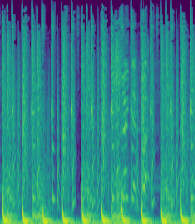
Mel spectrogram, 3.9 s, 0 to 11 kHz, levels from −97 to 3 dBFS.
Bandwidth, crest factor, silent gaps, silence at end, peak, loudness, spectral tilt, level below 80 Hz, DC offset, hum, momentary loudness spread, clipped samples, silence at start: 10.5 kHz; 14 dB; none; 0 s; 0 dBFS; -16 LUFS; -5 dB/octave; -16 dBFS; under 0.1%; none; 1 LU; under 0.1%; 0 s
